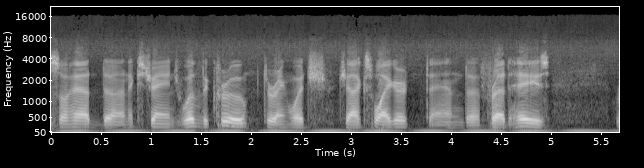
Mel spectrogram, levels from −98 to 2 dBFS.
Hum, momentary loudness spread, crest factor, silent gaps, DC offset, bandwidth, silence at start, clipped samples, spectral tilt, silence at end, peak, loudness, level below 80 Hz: none; 10 LU; 18 dB; none; under 0.1%; 17 kHz; 0 s; under 0.1%; -3 dB/octave; 0 s; -4 dBFS; -21 LUFS; -42 dBFS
